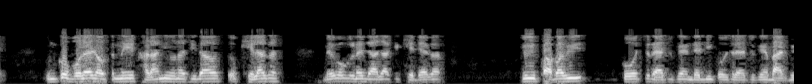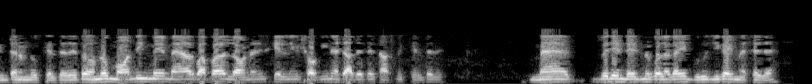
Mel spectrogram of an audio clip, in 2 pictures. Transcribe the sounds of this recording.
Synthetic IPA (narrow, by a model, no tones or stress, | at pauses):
ʊnkoboːlaɛɖɔːk̚ʈəɾnekekʰɐɽanɐɦĩɦoːnat͡ʃaid̪at̪o̰kʰeːlakə | meːɾkoboːlnẽd͡ʒaːd͡ʒaːkekʰeːljakaɾ | kjõːkipaːpabʱi | koːt͡ʃɾɛɦt͡ʃʊkeɦɛ̃ɖeːlikoːt͡ʃɾɛɦt͡ʃʊkeɦɛ̃bɛːkmɪ̃ɳʈə̃nɦɐ̃mloːɡ̚kʰeːlt̪et̪ʰet̪oɦɐmloːɡ̚mɔːɾnɪ̃ŋɡmẽmɛ̃ɔːɾpaːpalɔ̃ːɳɖənɪskʰeːlnekiʃɔːkɪ̃ŋnat͡ʃaːɦt̪et̪ʰesaːt̪ʰmẽkʰeːlt̪et̪ʰeː | mɛ̃ː | ʋɪd̪ɪnɖeːzmeːɾekolɐɡaeːɡʊɾud͡ʒikaimɛːsed͡ʒɦɛː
